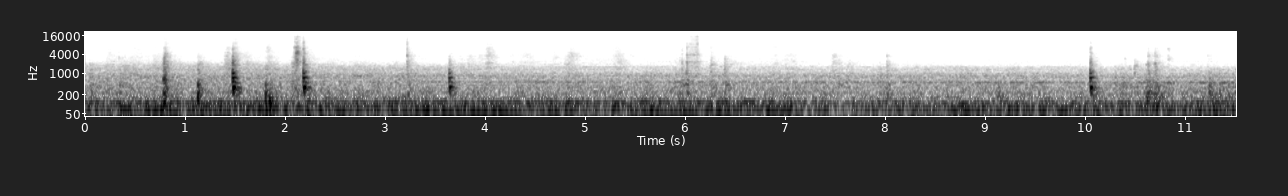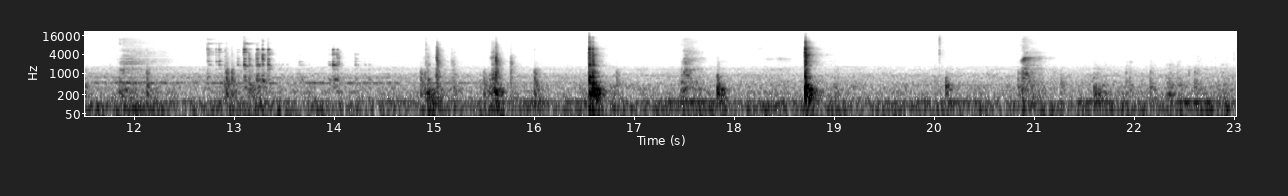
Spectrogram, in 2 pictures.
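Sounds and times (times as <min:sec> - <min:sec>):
low steady hum: 0:00.0 - 0:23.0
tools and metal parts knocking: 0:12.8 - 0:15.2.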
